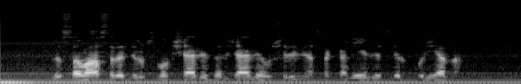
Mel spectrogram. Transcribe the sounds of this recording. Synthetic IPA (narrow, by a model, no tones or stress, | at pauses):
ʋʲɪsɐʋɑːsɐɾɐd̪ʲɪɾpslˠɐkʲʃʲt͡ʃʲæːlʲeːd̪ɐɾʲʒʲæːlʲeːɐʊʃʲɾʲɪnʲesɐkɐlʲeːlʲesɪɾkʊɾʲiɛd̪ɐ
